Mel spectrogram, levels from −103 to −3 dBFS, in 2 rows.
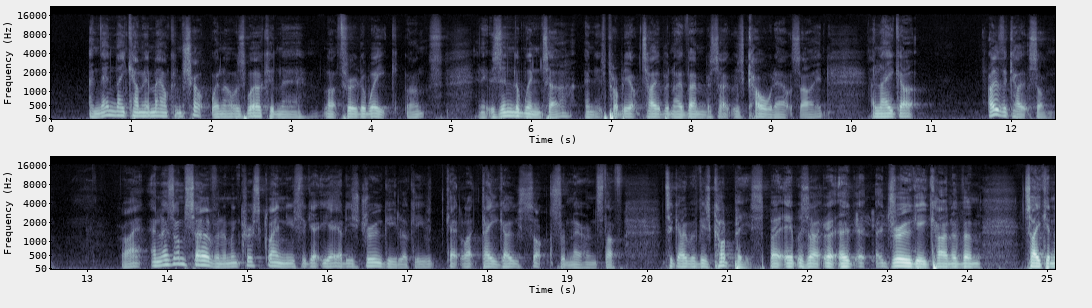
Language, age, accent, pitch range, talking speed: English, 50-69, British, 95-120 Hz, 195 wpm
